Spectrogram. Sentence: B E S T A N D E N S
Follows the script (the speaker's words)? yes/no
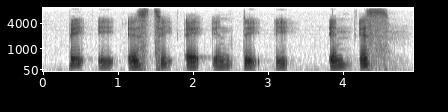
yes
